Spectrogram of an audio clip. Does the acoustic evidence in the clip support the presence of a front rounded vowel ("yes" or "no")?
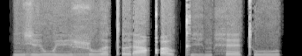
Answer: yes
